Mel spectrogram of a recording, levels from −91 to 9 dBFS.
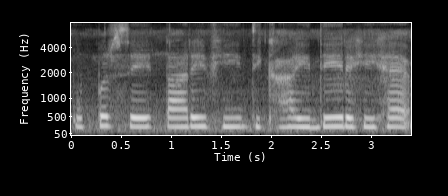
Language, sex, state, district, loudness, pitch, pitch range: Hindi, female, Himachal Pradesh, Shimla, -14 LUFS, 235 Hz, 230-240 Hz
